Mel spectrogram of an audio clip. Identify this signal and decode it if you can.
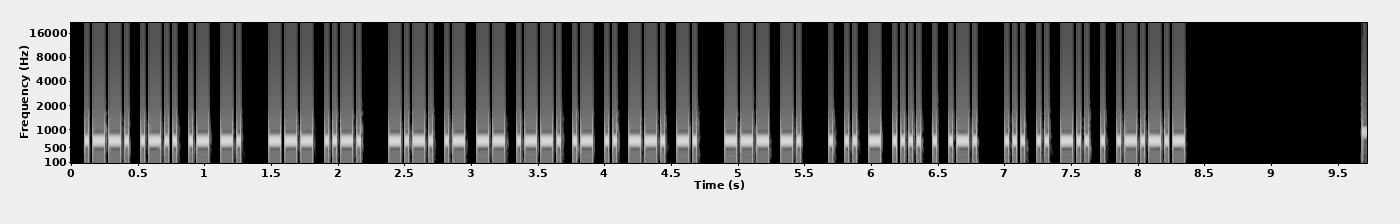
Morse code, heard as a keyed tone, about 40 wpm, 700 Hz. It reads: PLAN OF CAMPAIGN ON EITHER SIDE.
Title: Sentences from Top 1200 Words 40wpm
